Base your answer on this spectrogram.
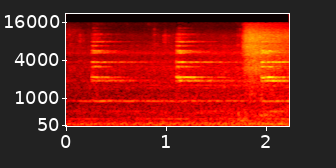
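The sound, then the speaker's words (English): Amtrak passenger train from New Orleans to Chicago arriving at the Memphis station: a steady low rumble of rolling cars under sustained high squealing wheel tones that come and go, rising to a brighter, louder screech near the end; no voices. “Twice a day, the Amtrak between New Orleans and Chicago arrives in Memphis.”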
